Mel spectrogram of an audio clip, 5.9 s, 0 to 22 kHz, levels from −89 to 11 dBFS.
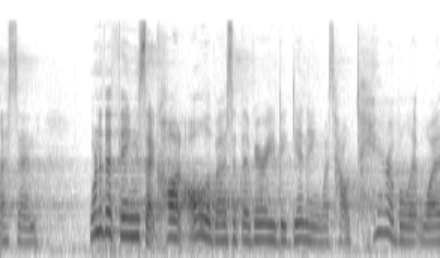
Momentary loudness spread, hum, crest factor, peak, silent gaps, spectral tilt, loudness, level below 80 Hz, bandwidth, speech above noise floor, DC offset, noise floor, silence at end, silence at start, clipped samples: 14 LU; none; 20 dB; -12 dBFS; none; -4.5 dB/octave; -30 LUFS; -68 dBFS; 16 kHz; 27 dB; under 0.1%; -57 dBFS; 0 s; 0 s; under 0.1%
